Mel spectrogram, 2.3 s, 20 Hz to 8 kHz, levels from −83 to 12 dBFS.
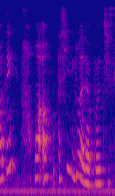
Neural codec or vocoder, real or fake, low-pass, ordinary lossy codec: none; real; 7.2 kHz; none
